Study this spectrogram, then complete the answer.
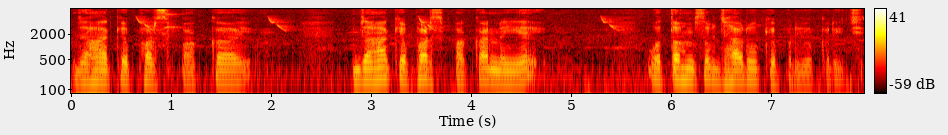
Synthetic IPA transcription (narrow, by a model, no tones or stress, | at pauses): d͡ʒəɦãkepʰəɾspəkəj | d͡ʒəɦãkepʰəɾspəkːanəjə̰ | ot̪əɦəmsəbd͡ʒʱaɾukepɾəjoɡ̚kəɾɛ̰t͡ʃʰi̥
